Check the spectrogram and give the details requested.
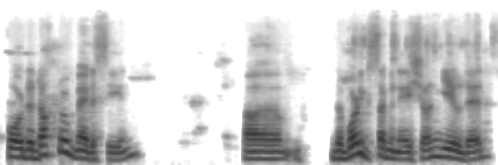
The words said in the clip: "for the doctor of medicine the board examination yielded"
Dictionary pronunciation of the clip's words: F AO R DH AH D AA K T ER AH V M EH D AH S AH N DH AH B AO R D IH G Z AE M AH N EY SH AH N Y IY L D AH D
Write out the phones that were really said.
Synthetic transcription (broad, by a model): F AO R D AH D AA K T ER AH V M EH D AH S AH N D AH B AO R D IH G S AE M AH N EY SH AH N Y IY L D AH D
